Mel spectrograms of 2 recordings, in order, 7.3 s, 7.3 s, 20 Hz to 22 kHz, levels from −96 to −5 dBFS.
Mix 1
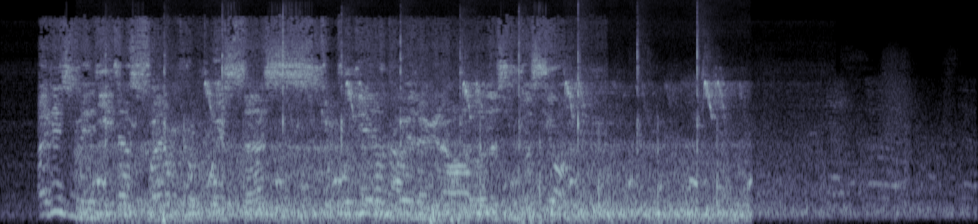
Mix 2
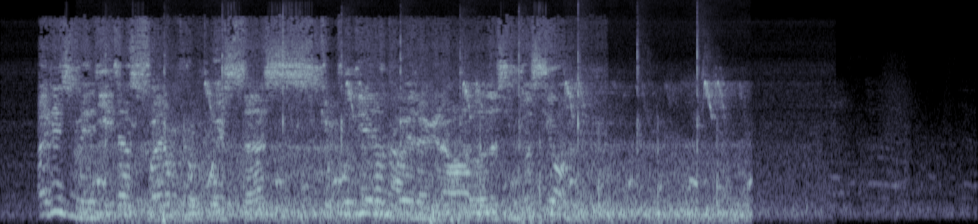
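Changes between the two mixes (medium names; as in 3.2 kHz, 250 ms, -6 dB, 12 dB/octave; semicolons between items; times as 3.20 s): speech +3.0 dB; second sound -7.5 dB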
